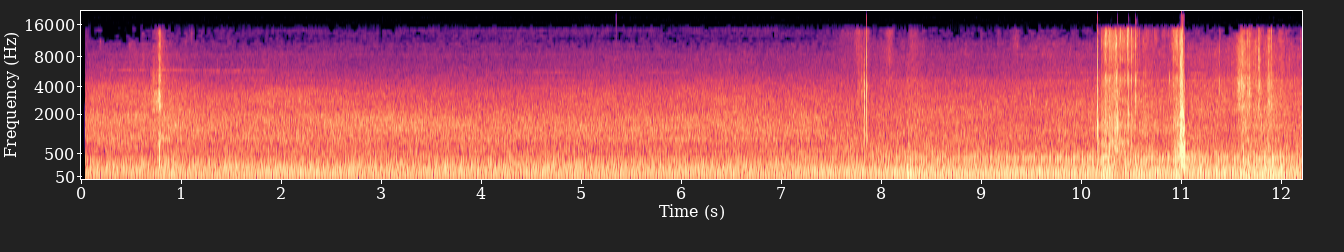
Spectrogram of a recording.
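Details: BMW 330Ci with M54B30 engine at cold start: low uneven idle rumble with a few sharp stumbles near the end, misfiring while cold.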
